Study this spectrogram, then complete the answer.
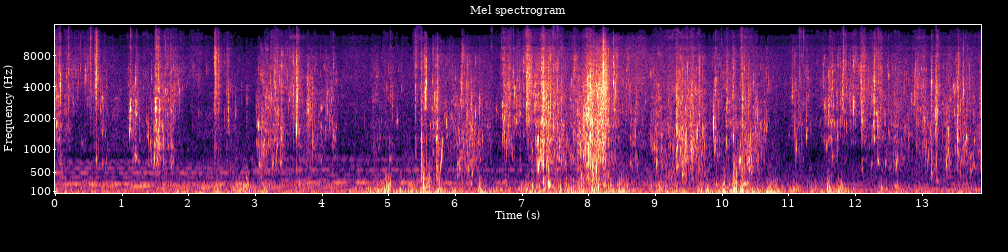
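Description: Boots squelch and splash through wet mud.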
